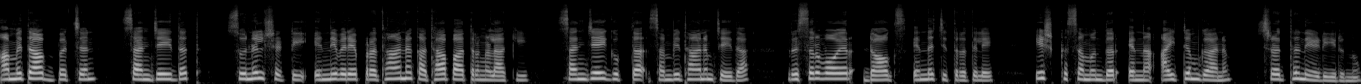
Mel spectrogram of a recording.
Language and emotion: Malayalam, neutral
